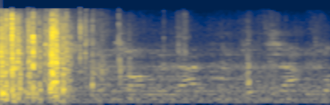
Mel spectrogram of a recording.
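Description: Foil trading-card pack wrapper crinkling as it is torn open and pulled off the cards, loud and brief in the first half-second, then fading to faint sounds.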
